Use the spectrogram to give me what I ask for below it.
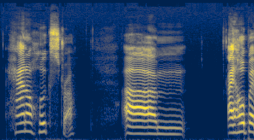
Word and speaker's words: Hoekstra: her last name hannah hoekstra um i hope i pronounced that correctly because we say hoeic like ren hoek from ren and stimpy i've been told that's wrong so i'm attempting it's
